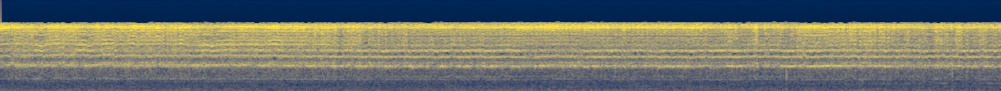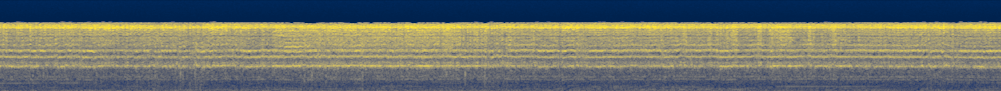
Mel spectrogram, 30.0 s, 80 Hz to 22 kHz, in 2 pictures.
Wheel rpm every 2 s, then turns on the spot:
170, 160, 160, 150, 160, 150, 160, 160, 160, 150, 160, 160, 160, 160, 150.
none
